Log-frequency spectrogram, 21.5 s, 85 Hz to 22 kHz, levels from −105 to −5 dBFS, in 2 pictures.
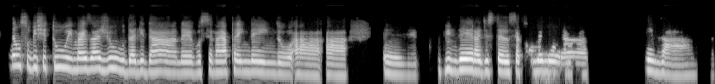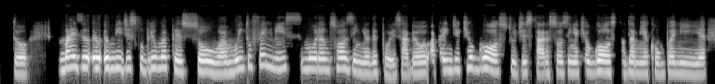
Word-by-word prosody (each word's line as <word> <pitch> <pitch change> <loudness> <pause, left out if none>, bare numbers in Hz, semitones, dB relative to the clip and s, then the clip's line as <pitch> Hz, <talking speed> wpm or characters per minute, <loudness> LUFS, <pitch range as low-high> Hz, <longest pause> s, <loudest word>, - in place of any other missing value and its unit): não 290 +1 +1
substitui, 260 -2 -2
mas 230 0 +2
ajuda 235 -3 +1
a 195 - +2
lidar, 190 -1 -2
né, 185 0 -3
você 185 +3 -7
vai 190 0 0
aprendendo 190 -4 -2
a 160 -2 -4
a, 155 -2 -3 0.6
eh, 165 -2 -5 0.4
viver 220 0 +5
à 200 - +4
distância, 195 -1 +1
comemorar. 195 -3 0 1.1
Exato. 160 -6 -3 1.1
Mas 255 +3 +4
eu 260 - +8
eu - - +10
eu 250 - +9
me 250 +1 0
descobri 240 0 -3
uma 255 0 +2
pessoa 195 -5 +2
muito 230 +8 0
feliz 260 -4 -4 0.2
morando 230 -1 +2
sozinha 210 -7 -1
depois, 165 -5 -4
sabe. 165 +1 -4
Eu 180 +1 0
aprendi 215 +2 -2
que 255 +4 -5
eu 255 - +3
gosto 210 -5 +2
de 180 0 -6
estar 180 -2 -2
sozinha, 185 0 -3
que 180 - -13
eu 190 - 0
gosto 190 -1 +2
da 185 0 -1
minha 175 0 -3
companhia, 170 -1 -4
195 Hz, 130 wpm, -23 LUFS, 180-230 Hz, 1.1 s, eu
